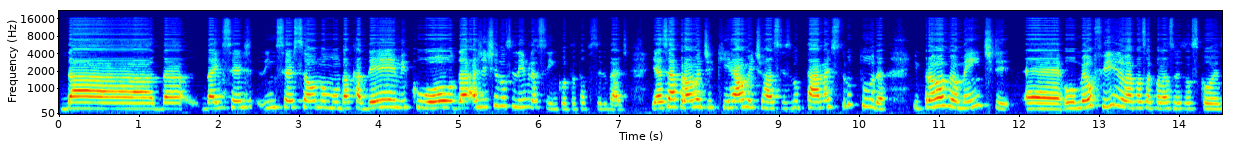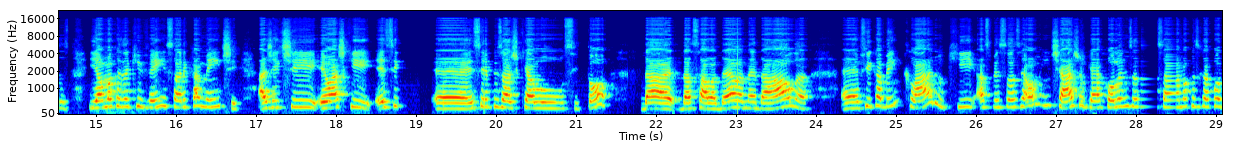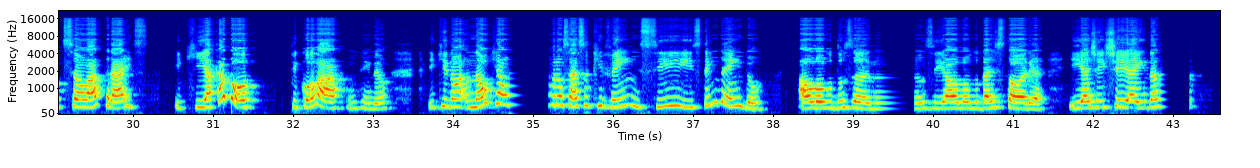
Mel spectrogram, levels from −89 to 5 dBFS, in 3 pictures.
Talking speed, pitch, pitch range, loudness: 165 wpm, 260 Hz, 230-295 Hz, -19 LUFS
